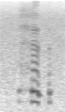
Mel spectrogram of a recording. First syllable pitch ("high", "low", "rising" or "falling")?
high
